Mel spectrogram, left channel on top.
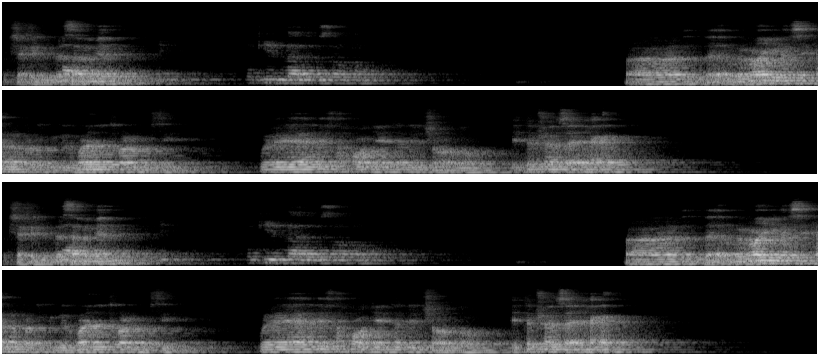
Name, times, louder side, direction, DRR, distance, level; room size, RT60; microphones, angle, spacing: voice 1, 0.1-1.2 6.2-9.9 10.7-12.9 13.2-14.3, right 1 dB, 75° right, -4 dB, 0.5 m, -23 dB
voice 2, 2.4-3.7 14.0-14.2, equal, 65° left, -5 dB, 1.2 m, -31 dB
3.5 x 2.7 x 4.0 m, 1.5 s
head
